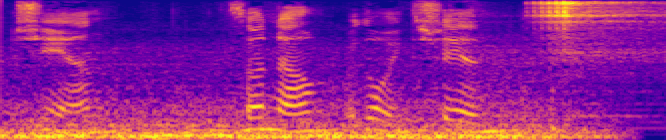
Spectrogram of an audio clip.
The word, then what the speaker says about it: Skien: properly it's not it's ki yen it's xi'an because the k is followed by letter i we had some american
